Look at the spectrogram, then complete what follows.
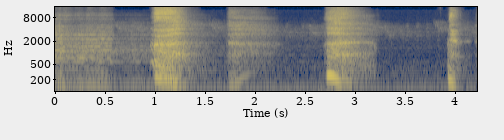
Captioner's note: heavy breathing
